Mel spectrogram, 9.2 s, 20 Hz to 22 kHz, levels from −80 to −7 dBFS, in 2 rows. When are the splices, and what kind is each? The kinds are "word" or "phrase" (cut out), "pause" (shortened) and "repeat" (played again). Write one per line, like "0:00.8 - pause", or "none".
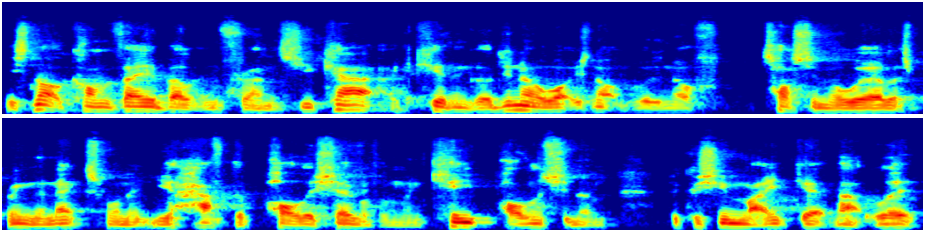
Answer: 0:02.0 - word
0:06.4 - phrase

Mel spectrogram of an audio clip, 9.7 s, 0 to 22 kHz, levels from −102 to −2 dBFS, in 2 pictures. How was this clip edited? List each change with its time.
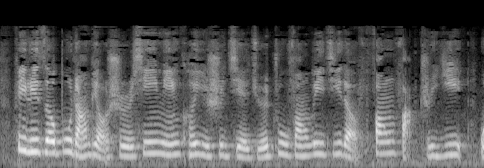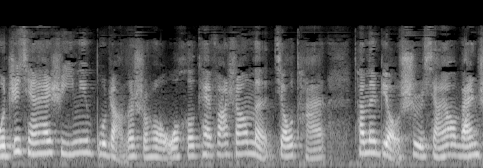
0:04.7 - pause

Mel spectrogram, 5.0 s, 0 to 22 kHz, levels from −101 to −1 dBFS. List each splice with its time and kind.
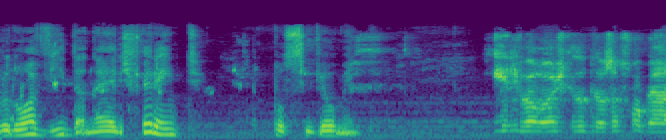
0:00.9 - phrase
0:03.9 - word

